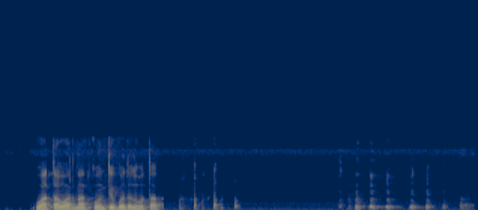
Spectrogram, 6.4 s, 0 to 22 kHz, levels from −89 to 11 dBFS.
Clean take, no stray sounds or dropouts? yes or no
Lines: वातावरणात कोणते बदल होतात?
no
